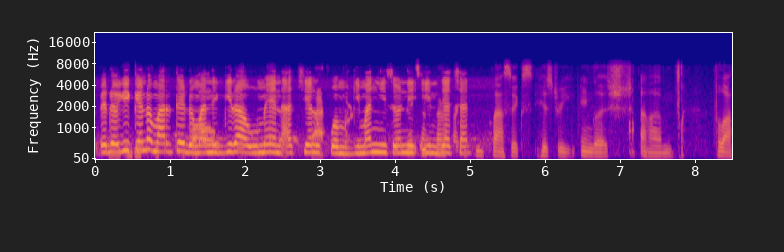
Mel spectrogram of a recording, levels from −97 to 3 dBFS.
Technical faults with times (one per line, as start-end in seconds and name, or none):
0.00-3.60 speech suppressed in double talk
3.77-3.95 echo leak
3.95-5.33 speech suppressed in double talk
5.00-5.26 echo leak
